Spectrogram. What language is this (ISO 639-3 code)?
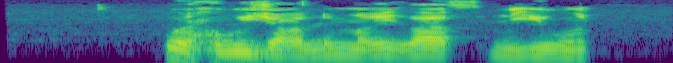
kab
